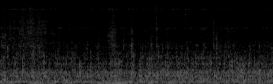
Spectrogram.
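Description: A thick pot of laing, a coconut milk stew, bubbles and churns at a steady low simmer, a continuous rumbling burble close by with no voices.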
